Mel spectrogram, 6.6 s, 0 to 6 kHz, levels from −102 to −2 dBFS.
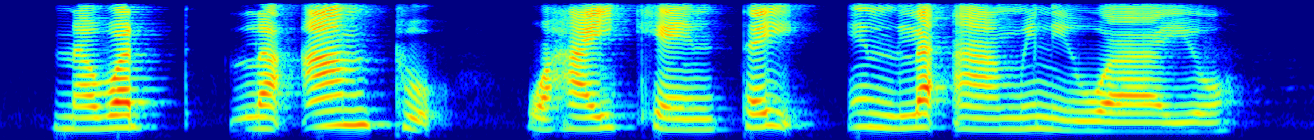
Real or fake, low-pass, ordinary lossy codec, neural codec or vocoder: real; 5.4 kHz; none; none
